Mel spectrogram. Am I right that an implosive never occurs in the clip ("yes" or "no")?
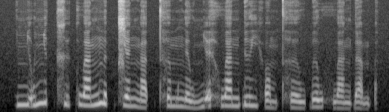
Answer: no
